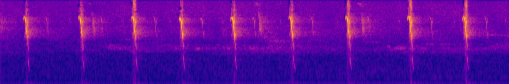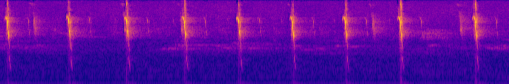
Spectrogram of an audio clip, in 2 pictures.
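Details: Long series of piercing chipmunk chirps, about eighteen sharp high notes at a brisk, slightly uneven pace of roughly two per second, over a quiet background.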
